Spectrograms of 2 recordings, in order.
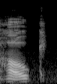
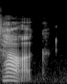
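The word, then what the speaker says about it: hoch: that's a german word it's not hulk it's hawk because that's a german word in german it means hi h-i-g-h i do remember some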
